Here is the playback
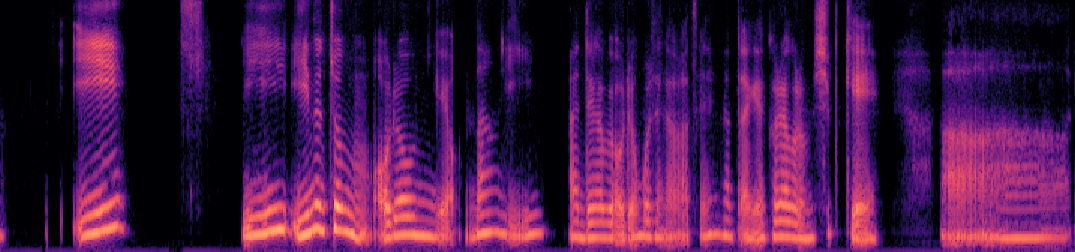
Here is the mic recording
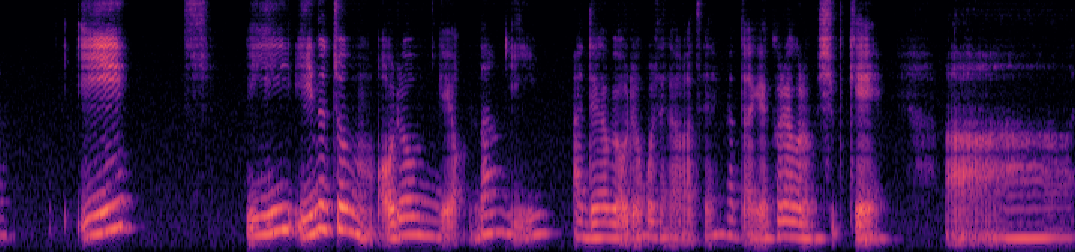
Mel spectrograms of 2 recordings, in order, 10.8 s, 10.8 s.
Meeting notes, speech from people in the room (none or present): none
